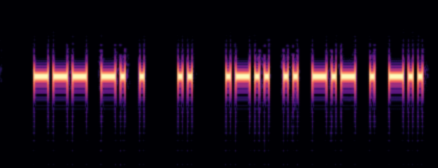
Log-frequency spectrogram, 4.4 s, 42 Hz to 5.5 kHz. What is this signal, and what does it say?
Morse code, heard as a keyed tone, about 25 wpm, 600 Hz. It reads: ONE I LIKED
